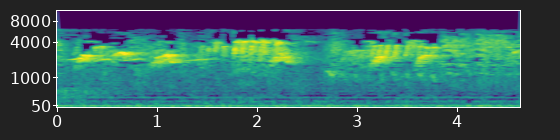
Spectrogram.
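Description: Several birds chirp and twitter continuously in dense, overlapping high-pitched calls, steady throughout, with no talking.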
